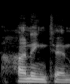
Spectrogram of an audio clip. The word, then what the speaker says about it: Huntington: It's weird because in California we pronounce it Huntington. Like the T is almost silent.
